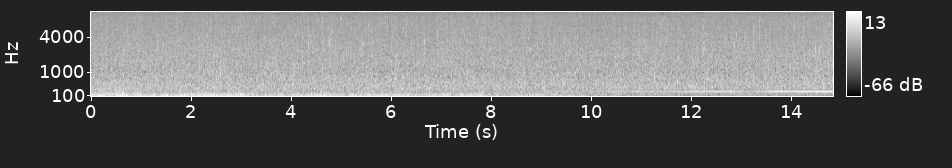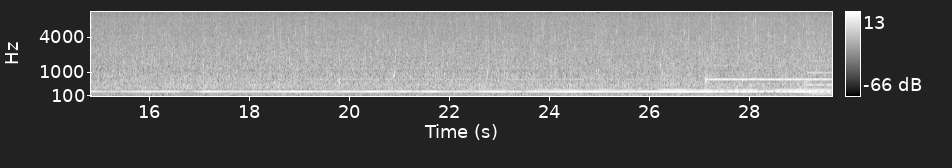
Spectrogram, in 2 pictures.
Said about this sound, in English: The only thing I can hear right now, the only sound I can hear right now is the sound of a waterfall and the river that it runs into.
